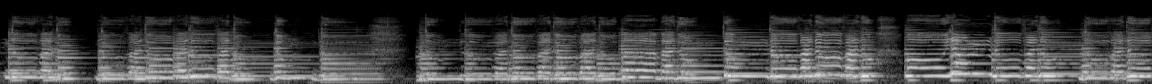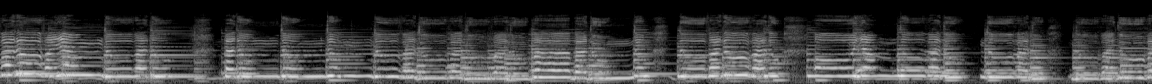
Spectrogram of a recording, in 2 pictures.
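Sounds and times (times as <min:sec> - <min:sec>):
alto polonaise music: 0:00.0 - 0:23.0.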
